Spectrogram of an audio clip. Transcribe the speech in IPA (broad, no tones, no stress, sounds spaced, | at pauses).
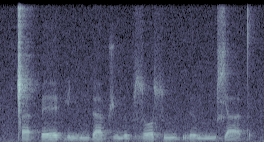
ǁ aː ʔ k͡p ɛː pʲ a ɲ u m ɗ aː p ʒ ɵ w ə p ɮ ɔ ɬ uː ʔ r əː m uː m ɕ a t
